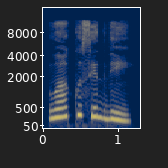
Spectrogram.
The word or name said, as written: ವಾಕುಸಿದ್ಧಿ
